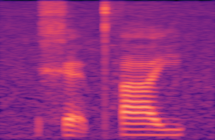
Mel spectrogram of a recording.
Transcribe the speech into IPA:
x ɛ̰˧˨ t̪ʰ a˧ j

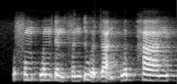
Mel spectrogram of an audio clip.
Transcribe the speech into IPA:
f ə˧ m h w ə˧ m ɗ ə˧˩ n f ə˨˦ n ɗ u˧˩ ə̯ t̪ a̰ː˧˨ n h w ə˦˥ p̚ h aː˧ ŋ

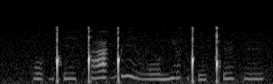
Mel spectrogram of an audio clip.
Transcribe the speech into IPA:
p u˨ ǃʼ i˨ ɡ͡ǃ a˧ ɡ͡ǃ i˦˨ v u˨ mʲ ɯ˦ ǃʼ i˨ ǃʼ y˦ p y˦

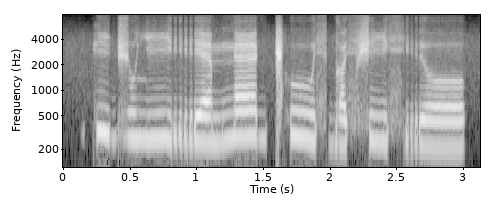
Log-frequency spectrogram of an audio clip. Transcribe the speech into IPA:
k i ɡ ʒ u ʎ iː rʲ æ m ŋ æː ɡ ǁʰ uː sʲ ɡ ɒ sʲ ʃ iː sʲ rʲ o

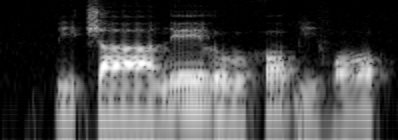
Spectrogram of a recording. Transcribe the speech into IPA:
k͡p i˨ t͡ʃ aː˨ n eː˦ l oː˨ h ɔ˦ ɓ i˨ v ɔ˨˦

